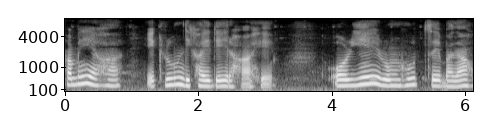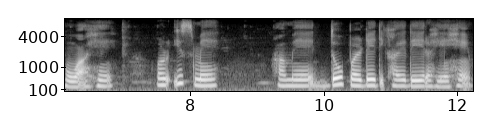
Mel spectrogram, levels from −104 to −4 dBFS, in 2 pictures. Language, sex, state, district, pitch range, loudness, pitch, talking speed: Hindi, female, Arunachal Pradesh, Papum Pare, 195-230 Hz, -18 LUFS, 205 Hz, 120 wpm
